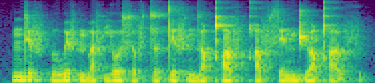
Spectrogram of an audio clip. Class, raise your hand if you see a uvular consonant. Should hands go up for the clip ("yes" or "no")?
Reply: yes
